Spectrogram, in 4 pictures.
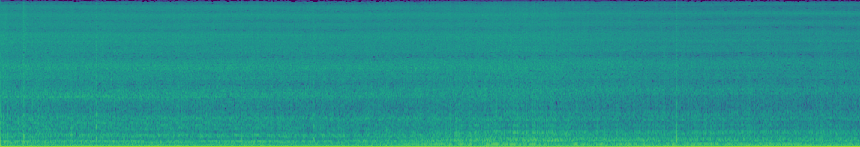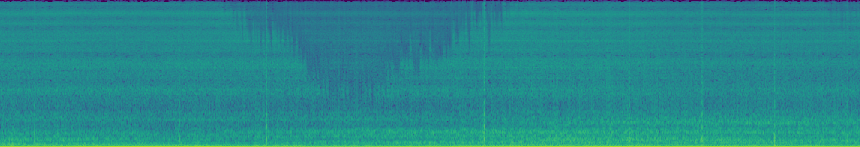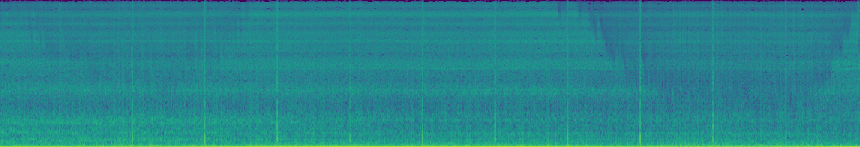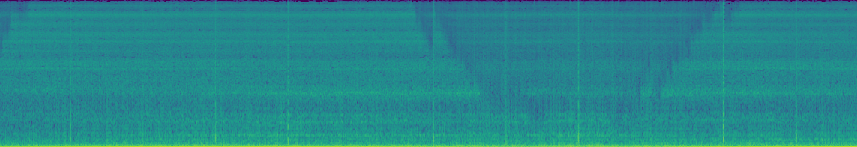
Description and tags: glitchy ambience. These Sounds were made by chaining a large number of plugins into a feedback loop between Brams laptop and mine. The sounds you hear
are produced entirely by the plugins inside the loop with no original sound sources involved.
alien, ambience, electronic, experimental, generative, glitch, processed, sci-fi, soundscape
